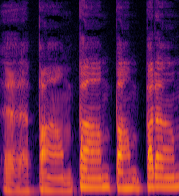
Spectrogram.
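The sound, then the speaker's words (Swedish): A lone voice sings a short, bold melodic phrase on nonsense syllables, five punchy sustained notes stepping in pitch, clear, imitating the heroic theme from a Spider-Man film. “Det ska vi ha i bakhuvudet då, det här hjältetemat. Låter så här.”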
